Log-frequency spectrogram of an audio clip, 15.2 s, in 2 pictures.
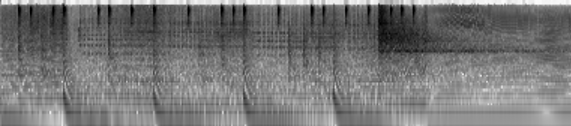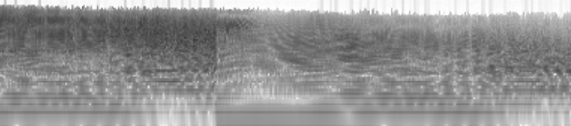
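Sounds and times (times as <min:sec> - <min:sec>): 
industrial techno music: 0:00.0 - 0:14.2.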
